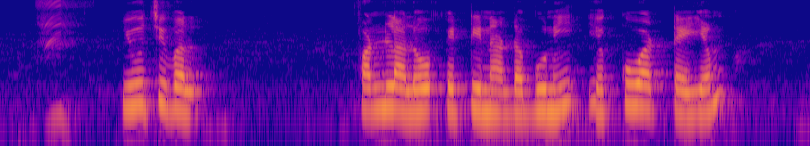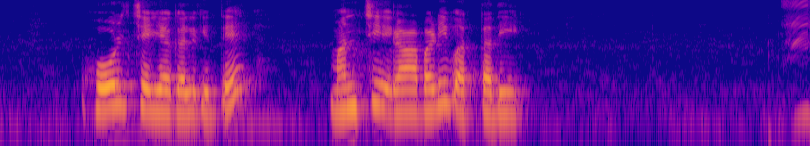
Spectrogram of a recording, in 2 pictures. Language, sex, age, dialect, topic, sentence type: Telugu, female, 31-35, Central/Coastal, banking, statement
